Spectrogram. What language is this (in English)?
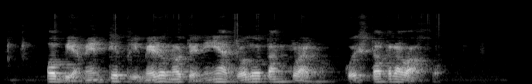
Spanish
